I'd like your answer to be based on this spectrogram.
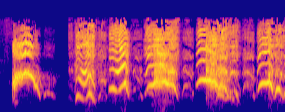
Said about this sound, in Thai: และด้วยเหตุนี้นักวิจัยจึงบอกว่าโดยสรุปแล้วเสียงหวีดร้องของคนเราไม่ใช่เรื่องของการประกาศหรือการเตือนว่ามีภัยอันตรายมาอยู่ใกล้แต่เป็นการส่งสัญญาณขอความช่วยเหลือว่าผมนั้นกำลังตกอยู่ในอันตราย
